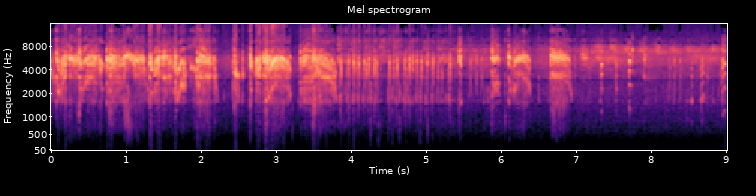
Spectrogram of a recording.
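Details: Playback lure of swiftlets for drawing breeding colonies into a nest house: intense buzzy chatter at first, which thins after a few seconds into scattered chirps and clicks.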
